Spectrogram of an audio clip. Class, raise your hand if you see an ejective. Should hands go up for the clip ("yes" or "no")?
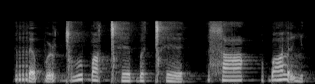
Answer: no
